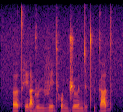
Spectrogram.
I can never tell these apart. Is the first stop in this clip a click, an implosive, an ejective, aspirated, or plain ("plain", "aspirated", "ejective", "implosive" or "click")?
aspirated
